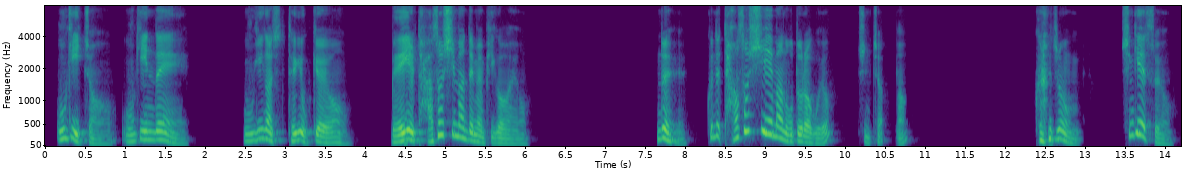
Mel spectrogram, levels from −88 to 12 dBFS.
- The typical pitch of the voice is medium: Yes, medium, 155 Hz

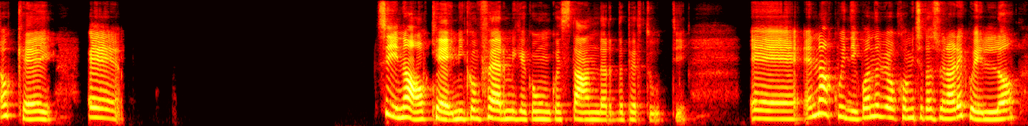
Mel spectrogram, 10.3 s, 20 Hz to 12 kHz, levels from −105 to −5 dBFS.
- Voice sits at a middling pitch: No, high, 215 Hz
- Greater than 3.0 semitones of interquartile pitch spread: Yes, average, 3.6 semitones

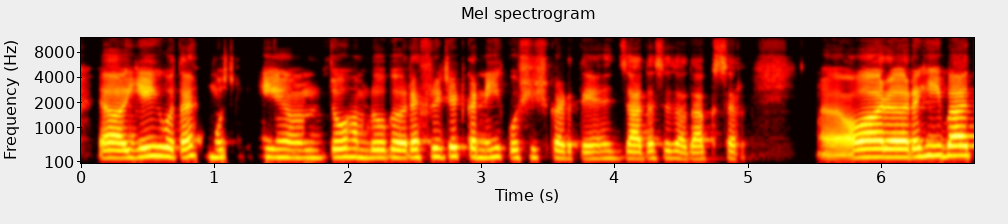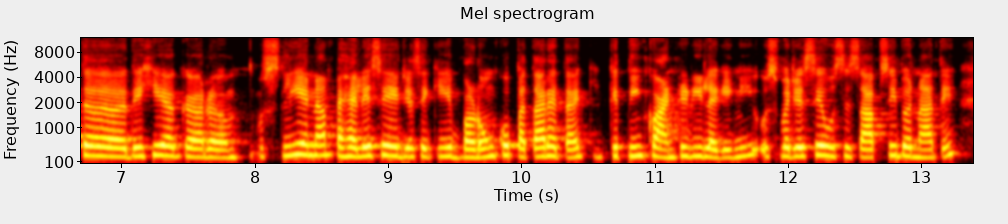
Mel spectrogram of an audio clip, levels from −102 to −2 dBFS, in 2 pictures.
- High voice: Yes, high, 225 Hz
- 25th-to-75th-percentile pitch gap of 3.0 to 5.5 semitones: No, narrow, 2.6 semitones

